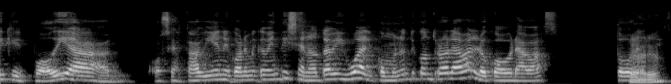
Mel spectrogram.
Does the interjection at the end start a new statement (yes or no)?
no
